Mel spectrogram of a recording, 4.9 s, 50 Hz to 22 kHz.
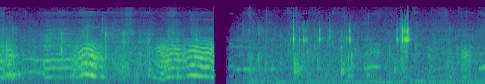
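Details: Czechoslovakian Wolfdog pups, newborn, 21 November 2020, mother Orizon beside them: two seconds of overlapping wavering squeals, rising and falling, then a hush with soft clicks and handling noises indoors.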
